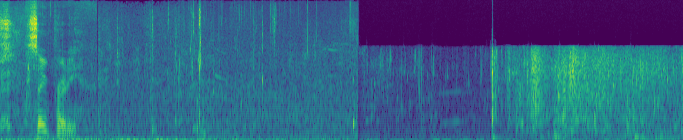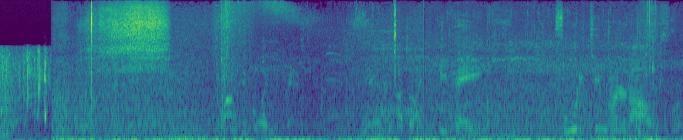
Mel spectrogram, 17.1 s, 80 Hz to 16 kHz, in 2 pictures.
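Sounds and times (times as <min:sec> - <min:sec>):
water sloshing beside boat: 0:01.2 - 0:09.2
fish splashing into water: 0:01.9 - 0:09.2
wind buffeting microphone: 0:09.2 - 0:17.0.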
